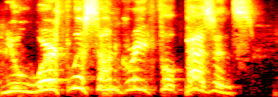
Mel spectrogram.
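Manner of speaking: gravelly rasp. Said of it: "fourteen pack, uh, raspy voice impression".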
